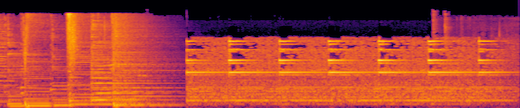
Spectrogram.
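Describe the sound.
Train running on rails, with a regular, rhythmic clatter of wheels over track joints and a steady high whine beneath, loud and unbroken, coming in after a few seconds of tonal music.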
